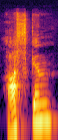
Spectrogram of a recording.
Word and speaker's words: Oskin: I'm here with Ocen. Is that how you pronounce it?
